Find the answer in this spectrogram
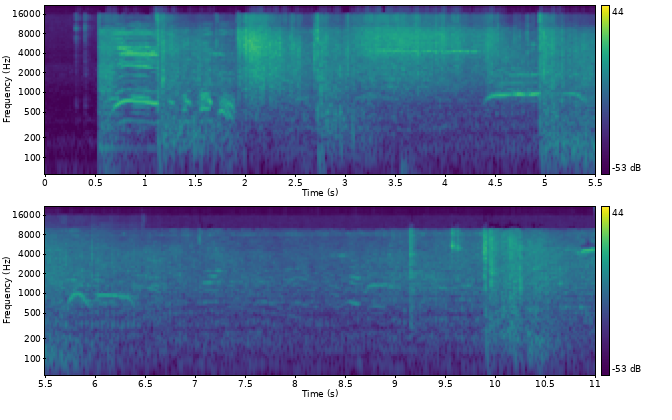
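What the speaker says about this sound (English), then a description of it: "So they were shooting fireworks at the police last night." Fireworks fired at police during the LA riots pop and bang in sharp bursts amid a crowded street, with people talking and shouting and a whistle-like streak overhead.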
